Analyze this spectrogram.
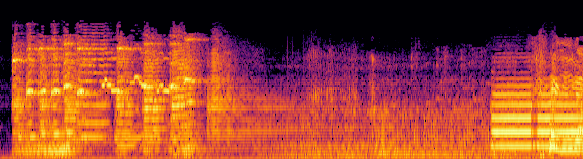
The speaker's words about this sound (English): What's that? Oh, it's just a truck passing by. Sounds like it's on the front lawn.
